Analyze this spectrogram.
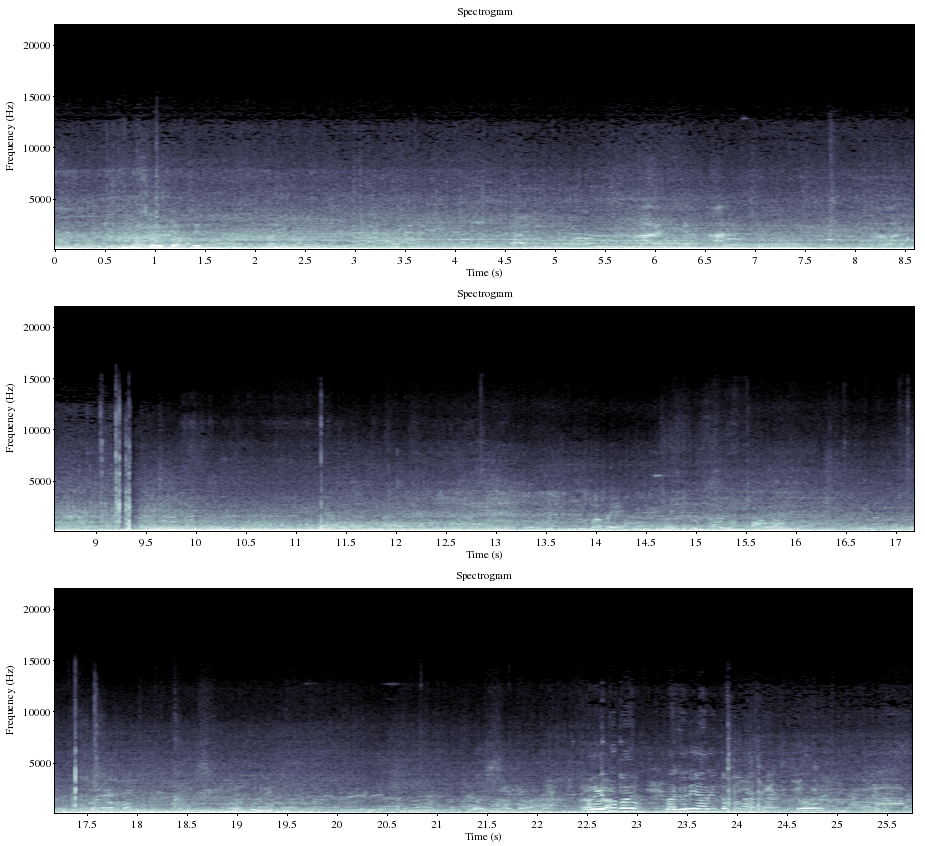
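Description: Voices chatter in a busy outdoor crowd.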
